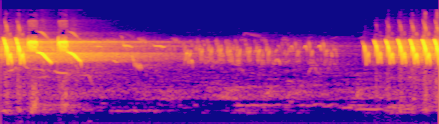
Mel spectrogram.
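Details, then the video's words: Night-time forest nightingale: a few loud, sharp notes with falling whistles, a fading run of soft rapid chatter, a brief pause, then a strong burst of fast repeated high notes. "How beautifully the nightingale sings"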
